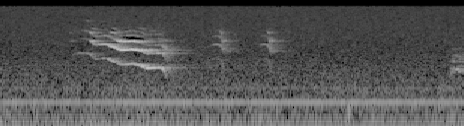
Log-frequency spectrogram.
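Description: Elk cow and calf mews: one falling, nasal mew lasting about a second, then two short chirps.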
